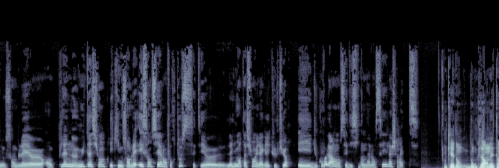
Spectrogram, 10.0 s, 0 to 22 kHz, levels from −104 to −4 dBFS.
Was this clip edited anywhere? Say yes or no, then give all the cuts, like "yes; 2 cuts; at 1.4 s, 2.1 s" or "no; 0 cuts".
yes; 4 cuts; at 2.1 s, 3.3 s, 5.9 s, 7.2 s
